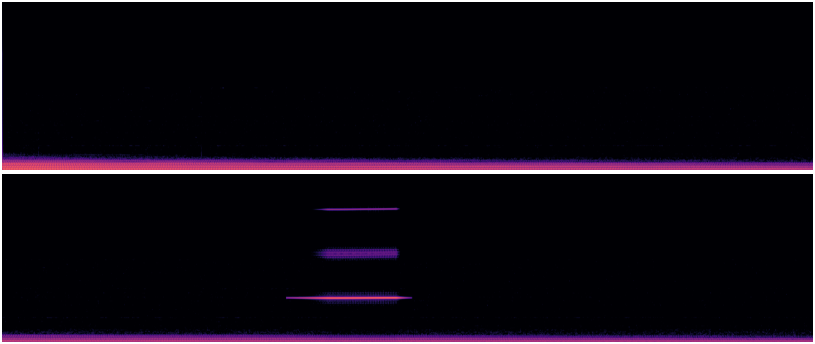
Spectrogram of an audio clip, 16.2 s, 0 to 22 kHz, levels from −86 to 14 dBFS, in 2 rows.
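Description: From 10.95 to 12.21 s a loudspeaker feedback squeal takes over: a microphone-to-speaker loop exceeds unity gain at 5.8 kHz, swelling within about 0.4 s to roughly 10 dB above the sound. A spectrogram shows one bright horizontal line; the waveform's envelope balloons.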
